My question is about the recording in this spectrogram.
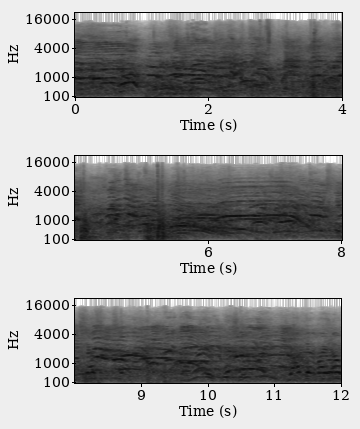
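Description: Fight crowd and cornermen shouting and yelling, many voices overlapping without a break.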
